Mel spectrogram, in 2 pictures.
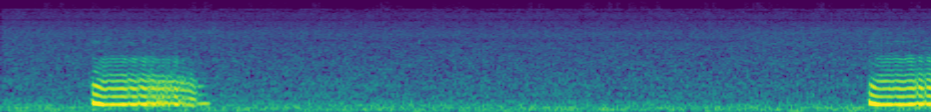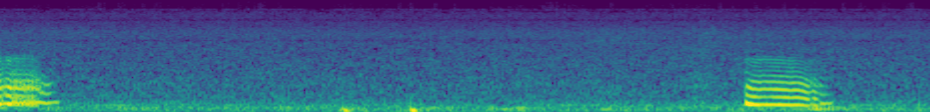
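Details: Cat snoring with a deep, growling, Chewbacca-like sound during sleep.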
